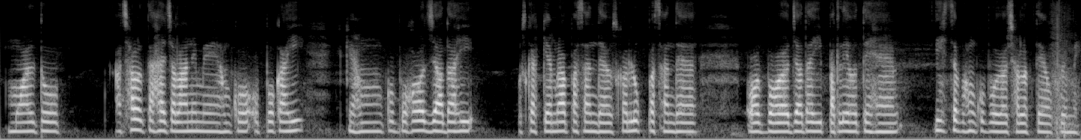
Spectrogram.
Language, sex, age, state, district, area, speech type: Urdu, female, 30-45, Bihar, Khagaria, rural, spontaneous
